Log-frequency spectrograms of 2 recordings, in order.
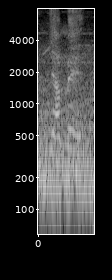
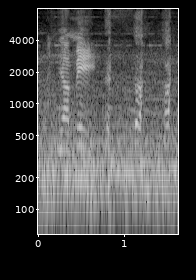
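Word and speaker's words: Gnamien: You spell it as Gnamie, but then you pronounce as Nyame. Nyame. Well, I think that's Ivorian way of pronunciation.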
